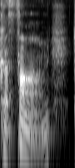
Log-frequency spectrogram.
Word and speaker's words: Chthon: Would you pronounce that demon Chthon? Chthon? – That's how I've been saying it in my head, yeah.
